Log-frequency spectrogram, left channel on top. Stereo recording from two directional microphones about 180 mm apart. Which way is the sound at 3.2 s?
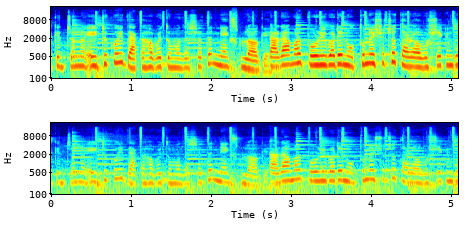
20° left (ahead or behind).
